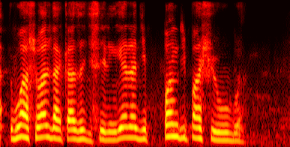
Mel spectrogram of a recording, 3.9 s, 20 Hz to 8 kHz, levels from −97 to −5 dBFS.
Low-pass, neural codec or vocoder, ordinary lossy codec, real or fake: none; codec, 16 kHz, 4 kbps, X-Codec, HuBERT features, trained on general audio; none; fake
